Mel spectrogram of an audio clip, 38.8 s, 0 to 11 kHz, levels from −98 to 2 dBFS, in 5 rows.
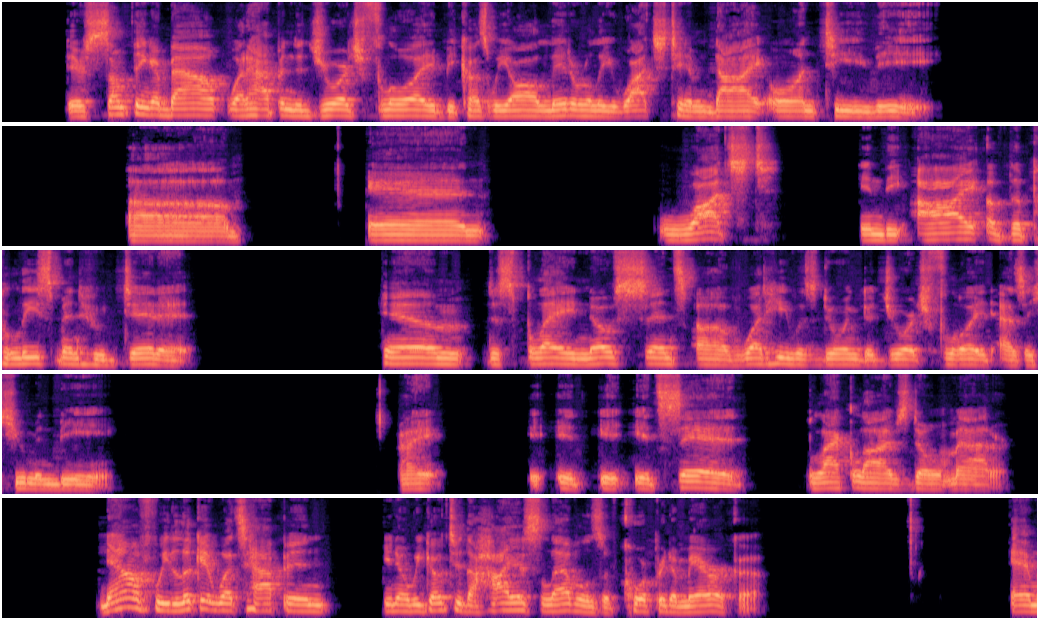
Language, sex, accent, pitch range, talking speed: English, male, American, 110-135 Hz, 115 wpm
